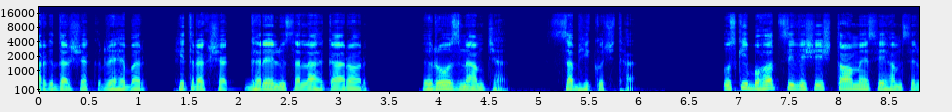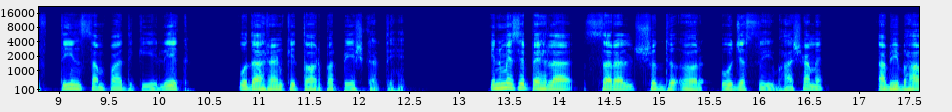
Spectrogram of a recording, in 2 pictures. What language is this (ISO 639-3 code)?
hin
